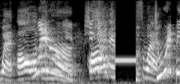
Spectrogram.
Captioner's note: beep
